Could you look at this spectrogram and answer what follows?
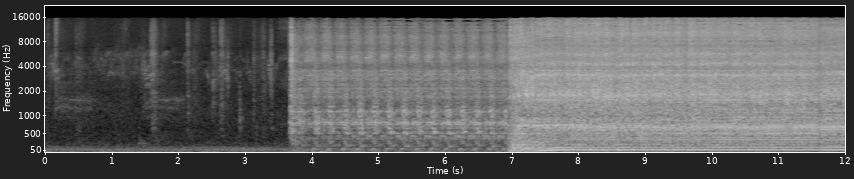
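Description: Rice combine harvester's diesel engine being cranked by its starter for about three seconds, then catching about seven seconds in and running steadily and loudly.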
